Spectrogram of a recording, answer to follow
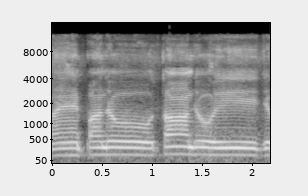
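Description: A man's voice chanting in long, level held notes, about half a second to a second each, with short breaks between them.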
